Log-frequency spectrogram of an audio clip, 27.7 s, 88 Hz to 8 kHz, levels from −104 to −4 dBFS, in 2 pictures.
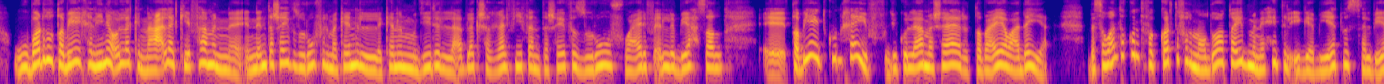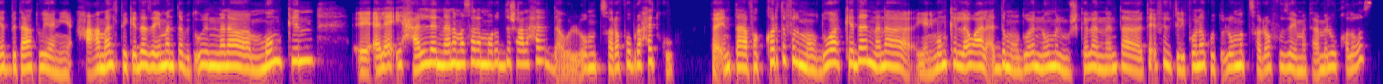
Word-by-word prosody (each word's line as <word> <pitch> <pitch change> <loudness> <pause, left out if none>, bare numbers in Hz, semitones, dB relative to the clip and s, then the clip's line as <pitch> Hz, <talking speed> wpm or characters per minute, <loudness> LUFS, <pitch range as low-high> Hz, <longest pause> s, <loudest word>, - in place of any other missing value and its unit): وبرضو 250 - +3
طبيعي 265 +1 +2
خَلّيني 250 +1 +4
أقول 270 - 0
لك 275 -3 -4
إن 190 -4 -3
عقلك 260 +7 +2
يفهم 255 +3 +2
إن 195 -5 0
إن 180 +5 -3
أنتَ 245 +3 +2
شايف 275 0 -2
ظروف 235 +4 -2
المكان 230 +2 +2
اللي 190 -8 +1
كان 220 +6 -1
المدير 215 0 +1
اللي 185 -6 -3
قَبْلك 220 +4 -5
شَغّال 195 +3 -4
فيه 225 +1 -3
فأنت 210 -4 -5
شايف 220 +5 -5
الظروف 225 +3 -1
وعارف 215 +4 -4
إيه - - -6
اللي 225 0 +1
بيحصل، 215 +1 -2 0.4
آآ، 455 -2 -2
طبيعي 370 +1 +3
تكون 340 +1 -8
خايف، 345 - -2
دي 205 - -5
كلّها 210 +3 0
مشاعر 240 0 +1
طبيعية 185 +7 0
وعاديّة. 215 +3 0 0.4
بس - - -3
هو 250 - +4
أنت 375 +8 -4
كنت 415 -2 -3
فكَّرت 270 +4 -2
في 315 - -9
الموضوع 225 0 +2
طيِّب 275 -1 0
من 235 -3 +6
ناحية 200 +9 -3
الإيجابيات 185 +1 -2
والسلبيات 195 -6 -2
بتاعته، 210 +2 0
يعني 170 -6 -4
ح - - -3
عملت 225 +7 +2
كده 220 +3 +2
زَي 225 -2 +2
ما 245 +1 +7
أنتَ 240 0 +2
بتقول 220 +4 -2
إن 240 -1 +6
أنا 235 -3 +3
ممكن، 300 +10 +2 0.5
آآ 175 +2 +1
ألاقي 225 +5 0
حل 250 +4 +2
إن 255 -3 +6
أنا 260 +2 +5
مثلًا 270 +2 +2
ما 255 -1 +5
أردش 265 +1 -2
على 260 0 0
حد، 270 -6 -5
أقول - - -7
لهم 215 0 -2
اتصرَّفوا 220 +2 -3
براحتكم، 250 +5 -4 0.4
فأنتَ 225 0 +1
فكّرت 230 +8 0
في 320 - -13
الموضوع 240 - +3
كده؟ 270 +2 +1
إن 285 -4 +4
أنا 225 -2 0
يعني 165 - -6
ممكن 255 +4 +1
لو 235 +1 +2
على 230 -3 +2
قَدّ 210 +4 -3
موضوع 215 -1 0
النوم، 230 0 +4
المشكلة 215 +2 -2
إن 205 -2 -2
أنت 205 -4 -3
تِقفل 240 0 -3
تليفونَك 230 +4 -1
وتقول 205 - -8
لهم 230 +2 +4
اتصرَّفوا 220 -1 -5
زي 215 -1 -2
ما 185 0 -4
تعملوا 200 +4 -3
وخلاص؟ 220 - -7
225 Hz, 220 wpm, -21 LUFS, 205-255 Hz, 0.5 s, ما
